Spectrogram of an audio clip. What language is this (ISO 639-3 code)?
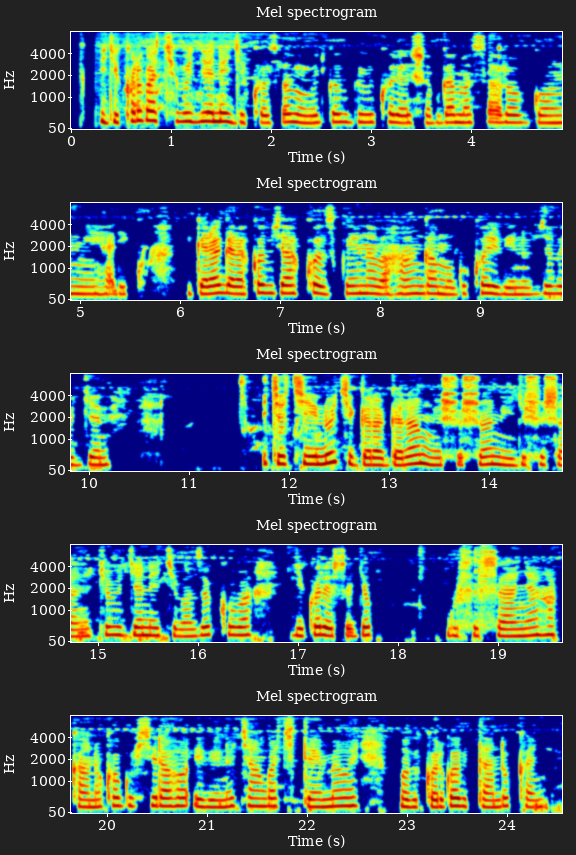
kin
